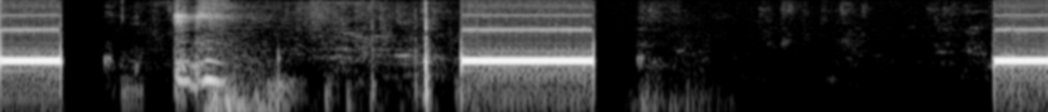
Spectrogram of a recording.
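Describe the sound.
Telephone ringback tone as a call is transferred to a voicemail extension: steady, buzzing tone bursts about a second long, repeating after long gaps. One is cut off at the start, one is full, and one begins at the end, with faint sounds in between.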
